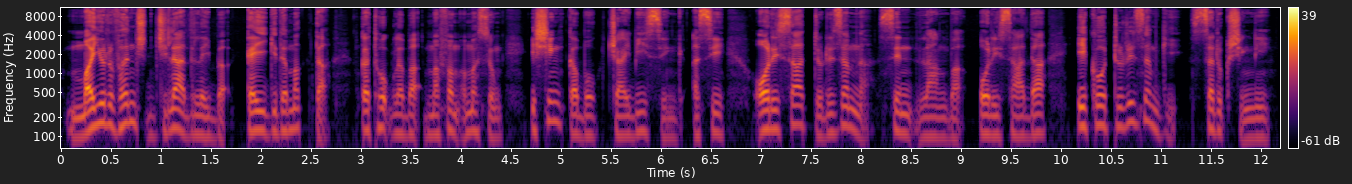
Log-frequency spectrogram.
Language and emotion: Manipuri, neutral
